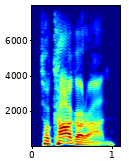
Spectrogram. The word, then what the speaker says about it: Lizardlon: monster's name is said they say lizard lawn but the title on the 2B and Shout Factory listening and if you pay attention this is how the characters actually say it in Japanese it's tokagoran and right so we don't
